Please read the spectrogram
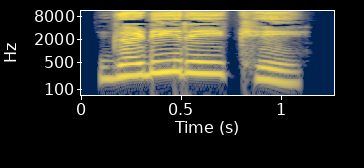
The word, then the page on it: ಗಡಿರೇಖೆ: gaḍirēkhe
